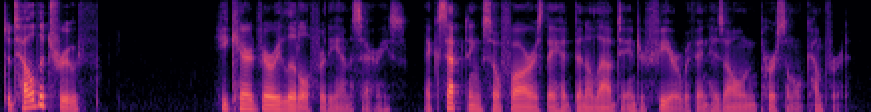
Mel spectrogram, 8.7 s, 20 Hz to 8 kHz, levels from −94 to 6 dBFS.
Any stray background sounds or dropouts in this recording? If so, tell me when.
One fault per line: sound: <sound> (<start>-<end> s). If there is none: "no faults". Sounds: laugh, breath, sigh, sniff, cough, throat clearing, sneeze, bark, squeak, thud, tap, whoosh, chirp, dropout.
no faults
